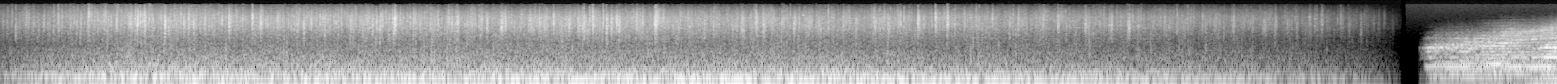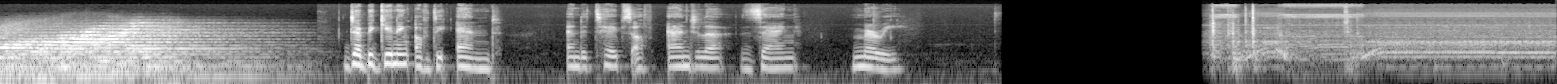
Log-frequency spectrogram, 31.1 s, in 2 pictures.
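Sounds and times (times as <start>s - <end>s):
fire roaring through a beauty salon: 0.0s - 16.6s
brief tonal sound: 14.2s - 18.8s
speech: 19.1s - 24.7s.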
